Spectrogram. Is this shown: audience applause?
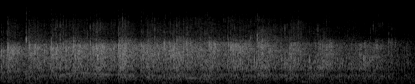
yes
